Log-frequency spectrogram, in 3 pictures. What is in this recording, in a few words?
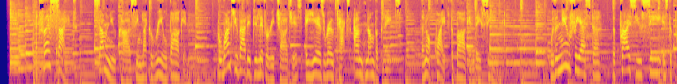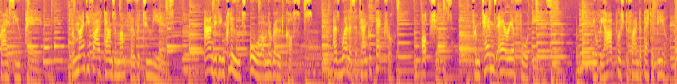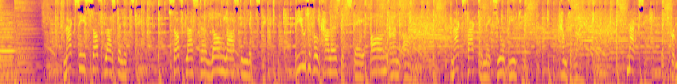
Commercials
